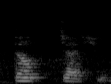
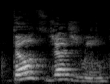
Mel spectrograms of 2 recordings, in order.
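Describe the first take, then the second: First: Softer, a near-whispered repeat; quiet. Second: Said in the usual way. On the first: Real, not acted. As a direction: murmur it under your breath.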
